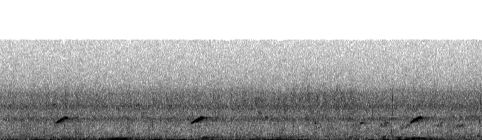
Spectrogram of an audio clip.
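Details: Nesting, ringed striped pipit calling: three thin, quick, upslurred high notes spaced over four seconds, set against a steady low background rumble.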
